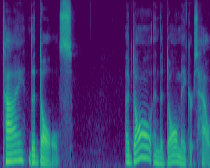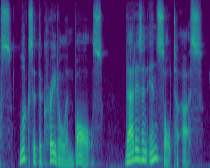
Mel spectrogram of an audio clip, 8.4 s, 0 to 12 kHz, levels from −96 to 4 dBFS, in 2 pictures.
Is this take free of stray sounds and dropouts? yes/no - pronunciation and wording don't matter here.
yes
